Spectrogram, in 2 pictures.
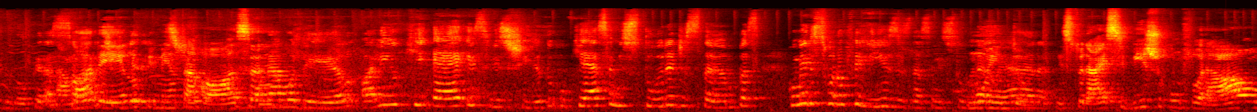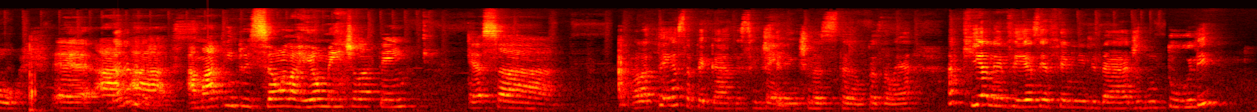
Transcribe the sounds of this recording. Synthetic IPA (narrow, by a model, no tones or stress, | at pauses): d̪ʊopeɾɐnsɐmɔɾd̪elʊpimẽnt̪ahɔzɐnɐmod̪elʊɔʎẽj̃ʊkɪʔɛesɪvɪst͡ʃid̪ʊʔʊkɪɛɛsɐmist̪uɾɐd͡ʒɪst̪ɐ̃mpɐs | kõmʊelɪsfoɾɐ̃w̃felizɪznɛsɐmist̪uɾmɐũj̃t̪ʊɾɐmist̪uɾaesɪbiʃʊkõfoɾawɛaaɾɐɐmaɾk̪ɐĩnt̪uisɐ̃w̃ɛlɐheawmẽnt͡ʃɪɛlɐt̪ẽj̃ | ɛsɐ | ɛlɐt̪ẽj̃ɛsɐpeɡad̪ɐsĩd͡ʒifeɾẽnt͡ʃɪnɐzɪst̪ɐ̃mpɐznɐ̃w̃ɛakʰiɐlevezɐɪɐfemĩnilid̪ad͡ʒɪd̪ũt̪ulɪ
